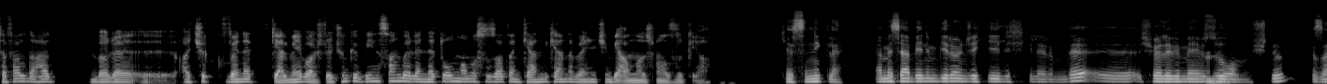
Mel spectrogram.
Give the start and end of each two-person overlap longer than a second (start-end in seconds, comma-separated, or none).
none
